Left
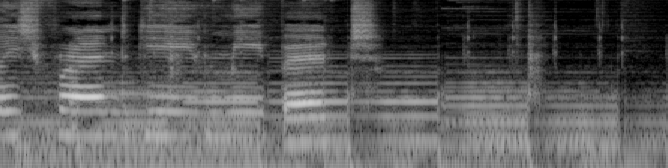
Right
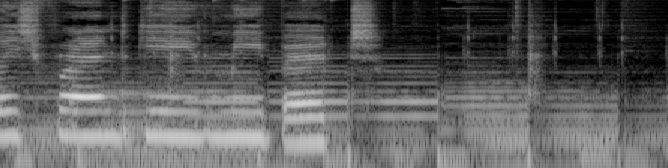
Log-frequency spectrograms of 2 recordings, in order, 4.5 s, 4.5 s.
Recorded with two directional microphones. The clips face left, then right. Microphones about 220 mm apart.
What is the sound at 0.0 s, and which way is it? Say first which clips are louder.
Music: right 5 dB; 35° right (ahead or behind).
